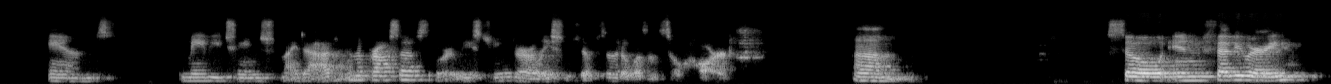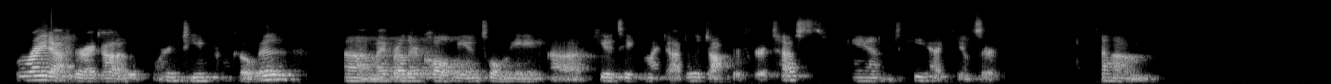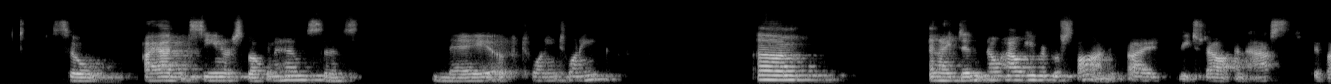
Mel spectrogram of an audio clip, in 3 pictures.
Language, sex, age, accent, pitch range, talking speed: English, female, 30-49, American, 165-210 Hz, 130 wpm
